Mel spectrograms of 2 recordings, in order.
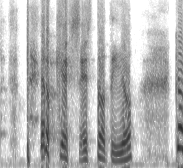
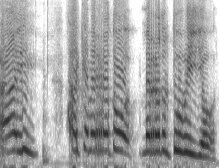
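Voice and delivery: whiny; 9 semitones higher than usual. Pretend. Mock injury whining.

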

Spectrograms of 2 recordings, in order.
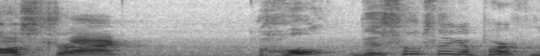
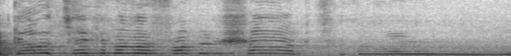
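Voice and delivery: squeaky voice; 5 dB quieter than usual. Real, not acted. Squeaky outburst while laughing.

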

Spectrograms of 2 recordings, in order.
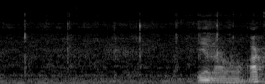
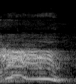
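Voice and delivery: high loud mocking ah; one kid mocking the teacher, high and loud; mock yell; 6 dB louder than usual. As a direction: shout the ah high to prank him.

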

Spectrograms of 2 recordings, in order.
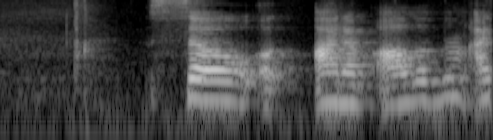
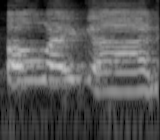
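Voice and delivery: mock shocked squeal; 11 semitones higher, 3 dB louder than usual. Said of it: "then she's like".

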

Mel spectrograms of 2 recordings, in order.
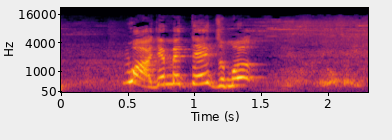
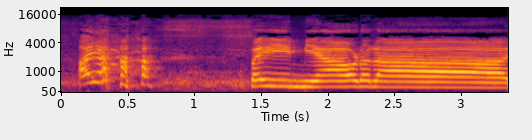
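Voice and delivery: drawn-out laughing dismay; laughing groan; much slower than usual. Real, not acted. Gamer laughing as his hero gets wiped, slow laughing groan. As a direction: laugh it off as he loses.

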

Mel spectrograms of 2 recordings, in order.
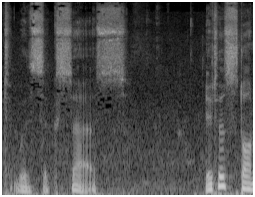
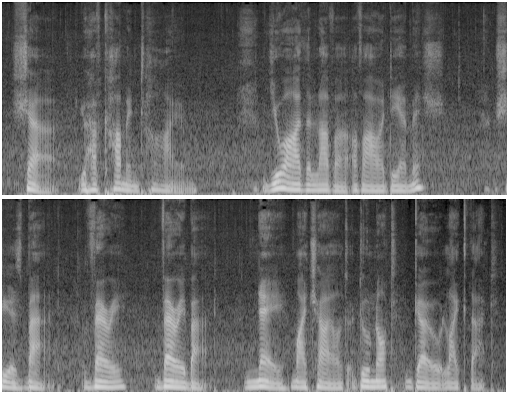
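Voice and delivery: put-on grave old Dutch professor, accented, measured; Van Helsing's accent. A narrator's reading. Professor gravely telling Arthur Lucy is very bad, accented and grave.

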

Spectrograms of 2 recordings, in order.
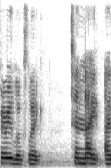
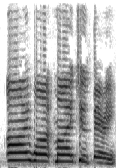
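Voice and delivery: slow, louder whiny demand; stomping demand; 5 semitones higher, 4 dB louder, slower than usual. Acted. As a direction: demand it like a stubborn child. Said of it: "stomping my foot".

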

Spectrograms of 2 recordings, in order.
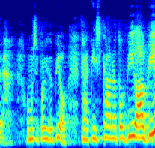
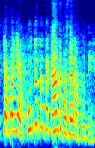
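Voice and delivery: loud, indignant telling-off; irritated outburst; 5 semitones higher, 6 dB louder, faster than usual. Acted. Mistress rebukes the eavesdropping maid, loud and irritated. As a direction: tell her off at raised volume.

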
